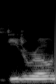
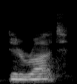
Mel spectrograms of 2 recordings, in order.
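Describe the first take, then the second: First: The final T is silent. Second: The final T is pronounced. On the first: The speaker calls it right. "but it's Diderot" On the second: The speaker calls it wrong. "Sometimes people like to pronounce that T, ... not Diderot"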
